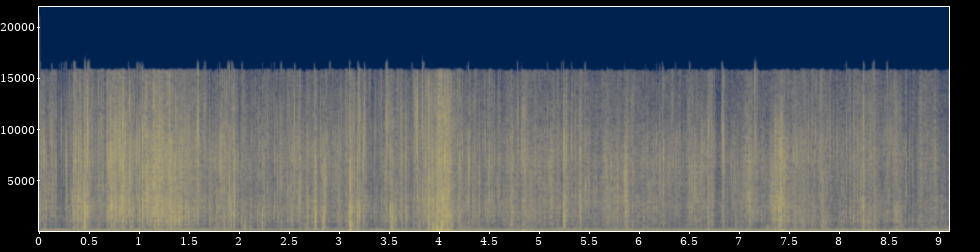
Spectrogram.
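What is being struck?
Plastic bubble wrap sheet.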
